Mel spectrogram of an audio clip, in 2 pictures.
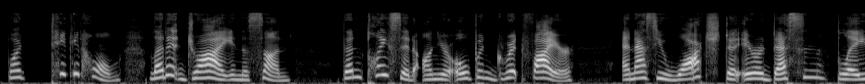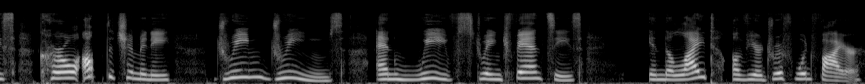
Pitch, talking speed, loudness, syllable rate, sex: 255 Hz, 145 wpm, -20 LUFS, 3.9 syllables/s, female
